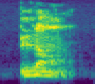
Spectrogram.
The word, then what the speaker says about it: blanc: Is on, A-N, on. And you have to use a little bit your nose when you pronounce. Comme blanc, as the word blanc is the color white.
